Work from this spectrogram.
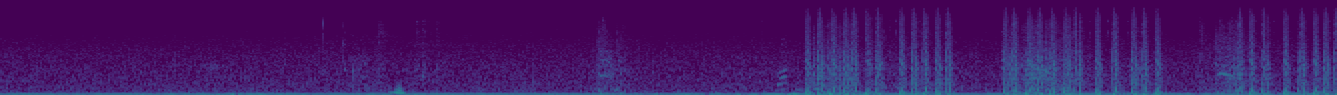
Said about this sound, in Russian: Даже проститутки стреляют.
